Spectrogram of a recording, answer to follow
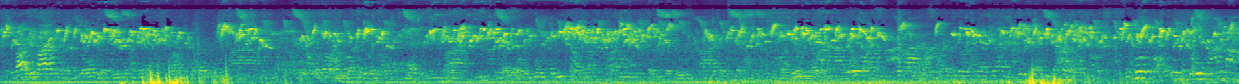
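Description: Many caged red-whiskered bulbuls singing and chirping at once in a dense, overlapping chatter, with two short low thumps, one about two seconds in and one later.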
